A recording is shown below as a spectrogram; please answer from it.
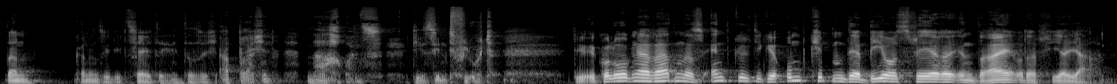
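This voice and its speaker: An actor playing a businesslike, coolly cynical space-station official in a 1970s German science-fiction radio drama. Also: male voice, fairly low pitch, unhurried, vocal fry, darkish tone. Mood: coolly matter-of-fact.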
